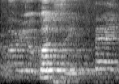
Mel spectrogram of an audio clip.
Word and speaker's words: Mario Götze: Mario Götze.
